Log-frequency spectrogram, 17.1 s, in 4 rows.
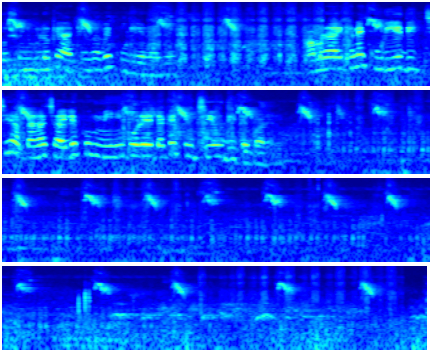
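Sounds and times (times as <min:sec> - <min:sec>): bird chirping: 0:00.0 - 0:16.8
garlic grated on metal grater: 0:01.3 - 0:12.5.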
